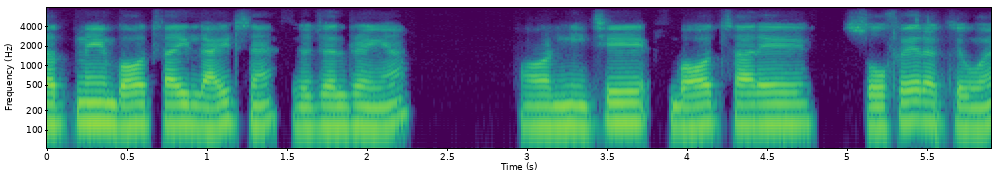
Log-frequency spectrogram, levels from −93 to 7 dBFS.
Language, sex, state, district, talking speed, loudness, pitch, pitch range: Hindi, male, Chhattisgarh, Balrampur, 185 wpm, -16 LUFS, 125 Hz, 115-130 Hz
